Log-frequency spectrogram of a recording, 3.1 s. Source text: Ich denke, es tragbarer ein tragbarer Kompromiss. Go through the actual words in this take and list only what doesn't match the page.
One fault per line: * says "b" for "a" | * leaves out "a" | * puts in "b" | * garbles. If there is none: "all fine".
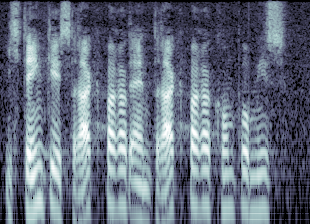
all fine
